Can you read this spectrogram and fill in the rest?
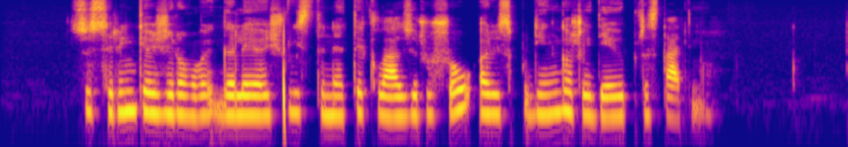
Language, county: Lithuanian, Kaunas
